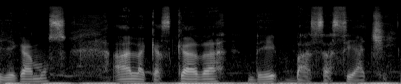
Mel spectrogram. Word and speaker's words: Basaseachi: a la cascada de basaseachi o como los chihuahuenses dicen basaseachi porque pues ellos pronuncian la h como como si eso es lo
